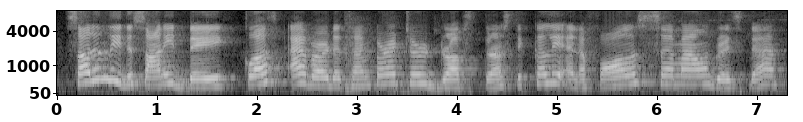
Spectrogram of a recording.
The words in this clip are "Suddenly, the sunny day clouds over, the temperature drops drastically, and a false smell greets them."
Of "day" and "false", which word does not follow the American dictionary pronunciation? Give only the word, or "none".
none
